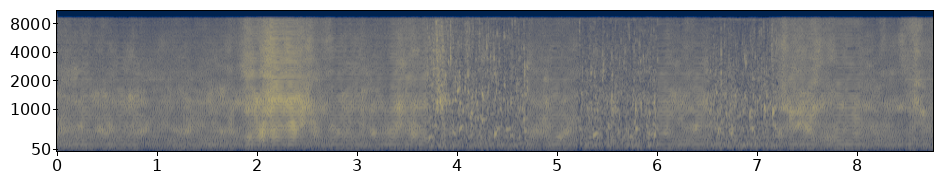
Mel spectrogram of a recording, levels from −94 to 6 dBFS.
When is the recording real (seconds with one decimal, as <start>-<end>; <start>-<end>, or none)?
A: 3.7-4.7; 5.2-6.0; 6.5-7.2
